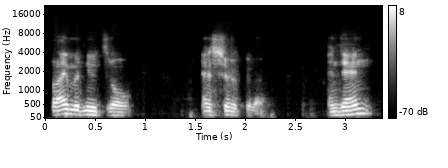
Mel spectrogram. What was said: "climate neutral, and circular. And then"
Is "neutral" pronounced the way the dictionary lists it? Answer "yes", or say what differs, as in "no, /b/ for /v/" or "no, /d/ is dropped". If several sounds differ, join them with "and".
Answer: yes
